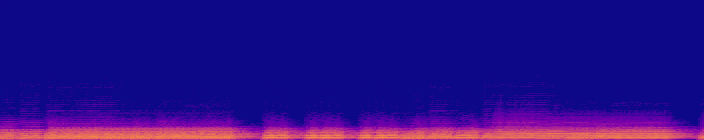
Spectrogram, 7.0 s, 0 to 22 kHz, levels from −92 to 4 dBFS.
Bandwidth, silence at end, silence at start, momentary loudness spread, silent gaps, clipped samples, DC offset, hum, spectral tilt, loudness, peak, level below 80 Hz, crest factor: 4.4 kHz; 0 s; 0 s; 3 LU; none; under 0.1%; under 0.1%; none; -9.5 dB/octave; -26 LUFS; -12 dBFS; -78 dBFS; 14 dB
